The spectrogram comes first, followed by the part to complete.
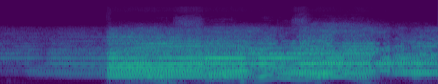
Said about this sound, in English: Oh, sorry, that's the train.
